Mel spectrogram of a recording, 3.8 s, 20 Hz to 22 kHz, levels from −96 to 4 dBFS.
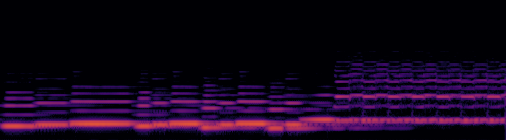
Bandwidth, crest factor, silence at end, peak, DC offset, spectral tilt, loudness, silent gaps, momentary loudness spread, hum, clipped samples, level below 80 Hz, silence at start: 4.4 kHz; 10 dB; 0 s; -34 dBFS; under 0.1%; -5.5 dB/octave; -44 LUFS; none; 10 LU; none; under 0.1%; under -90 dBFS; 0 s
